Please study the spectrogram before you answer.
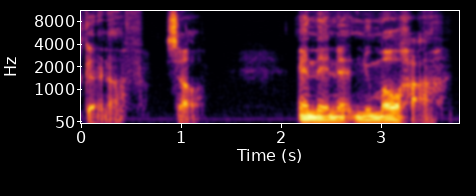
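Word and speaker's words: Ngumoha: enough so and then num MOA is is how you pronounce it Nick what Nick what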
